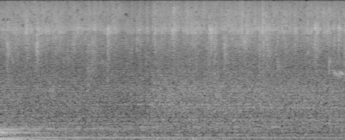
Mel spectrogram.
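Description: Running water rinsing shampoo out of hair: a steady, loud, even hiss of flowing water that holds throughout with no pauses and no talking.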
